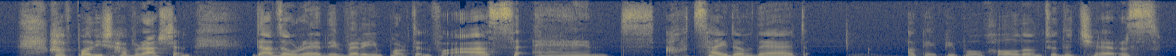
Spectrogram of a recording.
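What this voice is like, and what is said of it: Polish-accented English. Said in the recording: “similarly to my accent, but hopefully people already know that my Polish accent will never go away.”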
